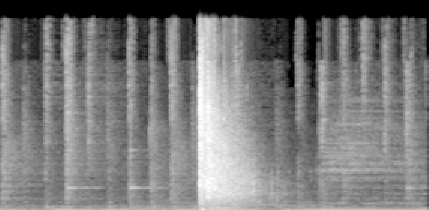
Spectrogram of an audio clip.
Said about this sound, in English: Hidden on the other side of the gun is a battery-powered mechanism that creates a small explosion at the end of the barrel when the trigger is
